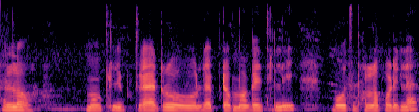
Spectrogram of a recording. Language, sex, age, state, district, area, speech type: Odia, female, 45-60, Odisha, Sundergarh, rural, spontaneous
